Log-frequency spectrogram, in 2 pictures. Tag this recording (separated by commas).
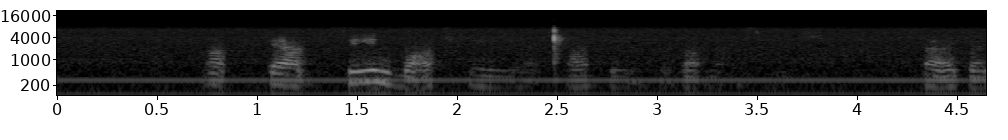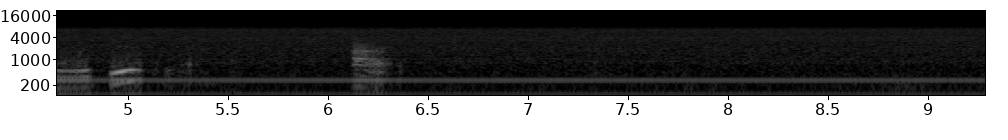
woman speaking, Speech, Narration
